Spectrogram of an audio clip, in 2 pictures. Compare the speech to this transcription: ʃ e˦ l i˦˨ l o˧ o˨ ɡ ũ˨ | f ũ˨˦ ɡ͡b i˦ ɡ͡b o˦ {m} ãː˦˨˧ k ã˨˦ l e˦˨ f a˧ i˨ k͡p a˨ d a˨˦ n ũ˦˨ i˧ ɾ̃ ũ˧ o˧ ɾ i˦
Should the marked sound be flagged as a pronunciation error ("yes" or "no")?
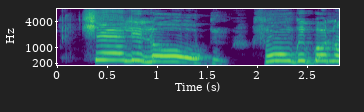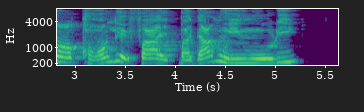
yes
